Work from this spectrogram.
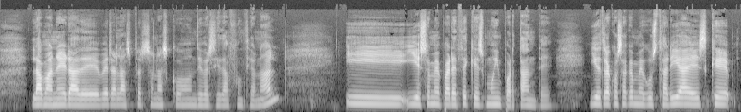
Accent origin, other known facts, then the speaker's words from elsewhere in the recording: Catalonia, Spain; Es que soy catalana yo.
